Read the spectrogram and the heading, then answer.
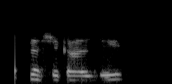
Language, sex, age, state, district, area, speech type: Punjabi, female, 30-45, Punjab, Mohali, rural, conversation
